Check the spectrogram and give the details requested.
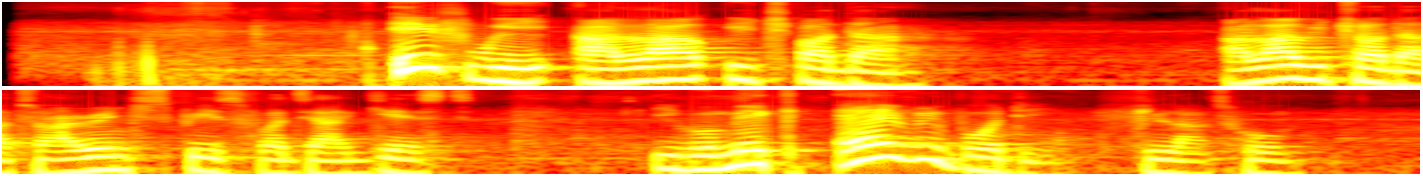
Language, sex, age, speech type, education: Nigerian Pidgin, female, 30-45, spontaneous, tertiary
